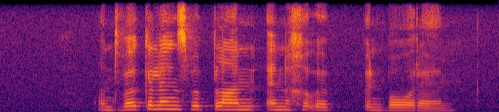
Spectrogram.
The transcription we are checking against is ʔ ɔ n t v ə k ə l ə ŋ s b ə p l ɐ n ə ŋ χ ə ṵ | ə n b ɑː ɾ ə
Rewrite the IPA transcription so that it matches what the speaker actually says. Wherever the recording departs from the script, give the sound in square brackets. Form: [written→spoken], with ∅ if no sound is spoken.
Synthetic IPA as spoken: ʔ ɔ n t v ə k ə l ə ŋ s b ə p l ɐ n ə [ŋ→n] χ ə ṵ | ə n b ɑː ɾ ə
